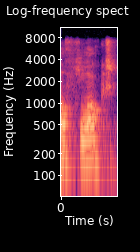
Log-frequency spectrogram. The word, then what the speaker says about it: Pflock: And if your listeners are unfamiliar with it, Carl Flock's name is P-F-L-O-C-K. So it's Flock, like with a silent P, like the German spelling of it.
